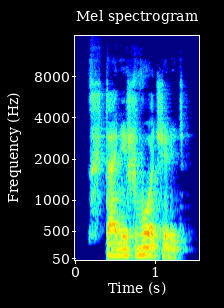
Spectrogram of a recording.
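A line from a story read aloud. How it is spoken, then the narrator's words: Grumbling. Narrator (Russian): проворчал предводитель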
